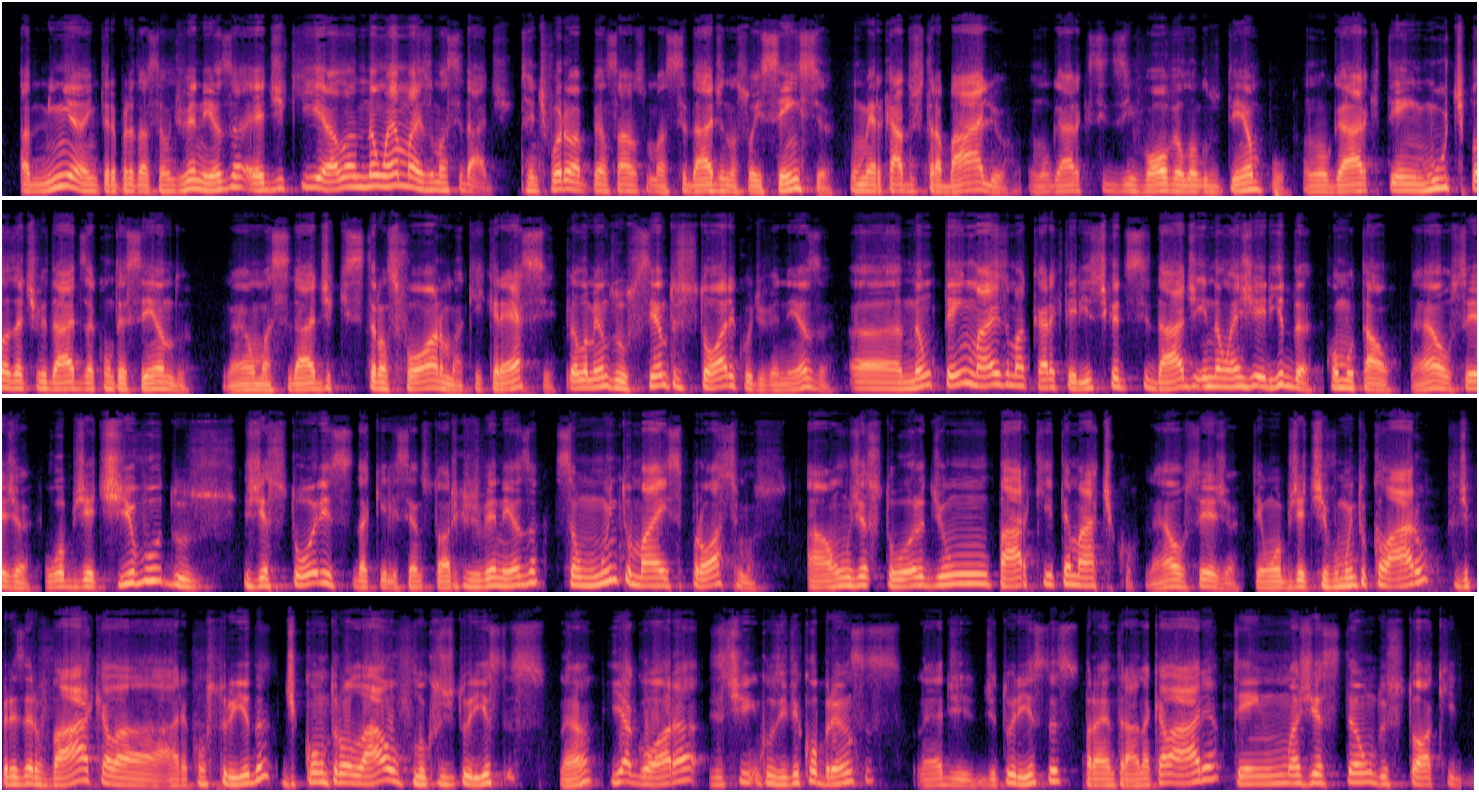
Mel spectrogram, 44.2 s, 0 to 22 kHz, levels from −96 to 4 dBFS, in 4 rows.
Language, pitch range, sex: Portuguese, 125-180 Hz, male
